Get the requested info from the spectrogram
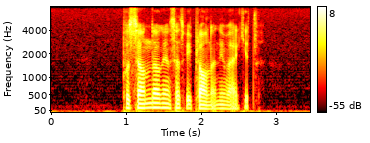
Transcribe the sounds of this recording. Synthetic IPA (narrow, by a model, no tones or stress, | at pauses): pʰɔsœnd̪ɑːɡənsat̪ːvɪpʰlɑːnə̰nɪvæ̰ɾkʰət̪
